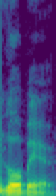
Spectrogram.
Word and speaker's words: Gobert: Oh, Rudy Gobert, or Gobert if you want to pronounce it the way you want to pronounce it.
